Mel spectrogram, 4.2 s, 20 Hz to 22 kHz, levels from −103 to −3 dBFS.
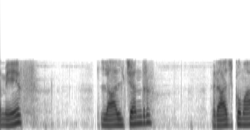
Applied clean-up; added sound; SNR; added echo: none; none; none; none.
